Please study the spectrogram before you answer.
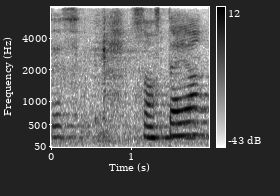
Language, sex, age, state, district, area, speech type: Sanskrit, female, 18-30, Odisha, Cuttack, rural, spontaneous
